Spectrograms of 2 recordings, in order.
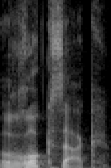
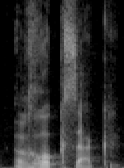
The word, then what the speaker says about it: Rucksack: This sound is different than in English. In English it would be R. In German it's R. We form it more in the back of our mouths. For example, Rucksack, backpack, Rucksack.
